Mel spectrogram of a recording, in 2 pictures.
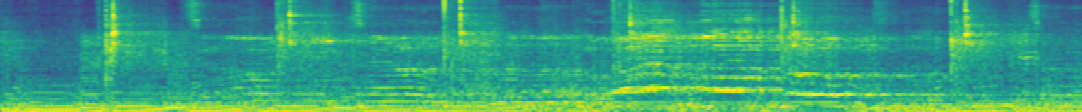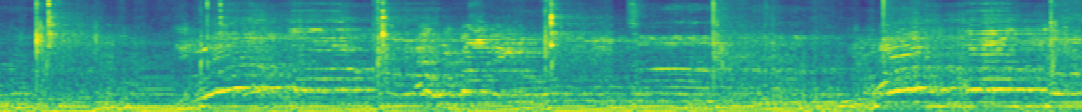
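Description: Live blues-rock band playing: electric guitars over a steady drum beat of about two hits a second, with a singer's phrases that swoop up in pitch three times.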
